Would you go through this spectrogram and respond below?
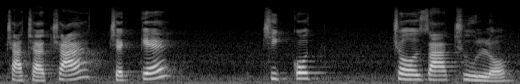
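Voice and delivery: cha-cha-cha, cheque, chico, choza, chulo with CH as in chip. Shown as a demonstration. Teacher modelling CH words, the sound in chip. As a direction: say cheque and chico with a crisp Spanish CH. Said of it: "just like the C H in chip".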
